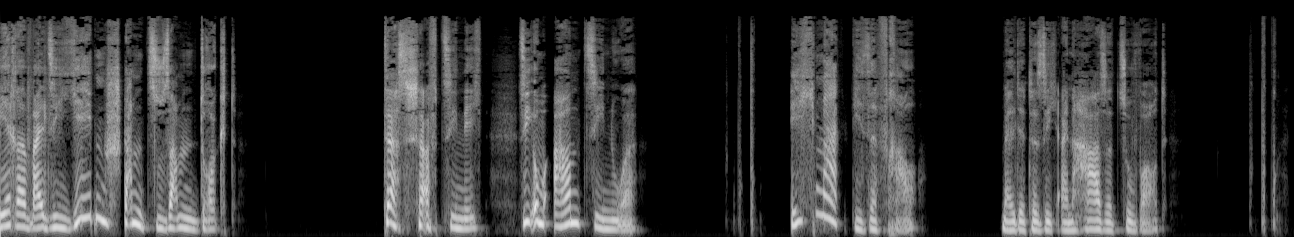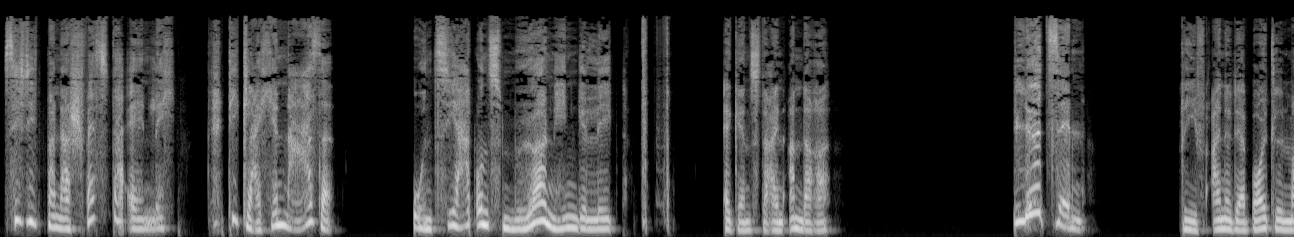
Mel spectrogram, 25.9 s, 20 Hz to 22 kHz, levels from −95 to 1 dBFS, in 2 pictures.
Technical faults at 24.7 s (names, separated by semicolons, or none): none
